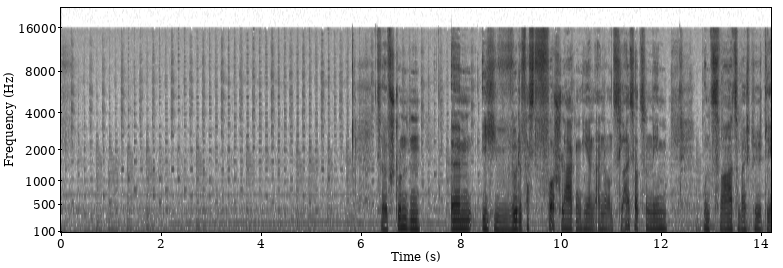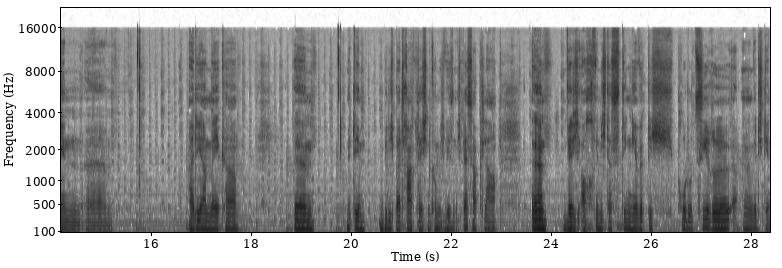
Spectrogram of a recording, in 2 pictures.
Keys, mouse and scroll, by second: 7.3-7.6 scroll down 1, 8.6-14.3 right drag, 20.3-23.5 right drag, 23.9-28.3 right drag.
